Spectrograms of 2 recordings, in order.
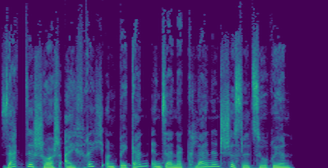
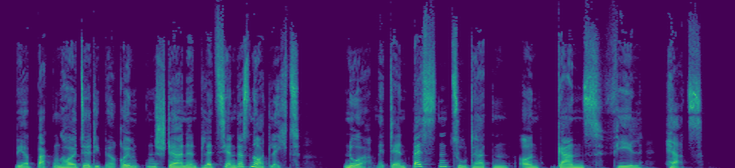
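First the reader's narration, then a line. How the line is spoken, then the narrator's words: Said sternly. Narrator (German): sagte Enzo streng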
